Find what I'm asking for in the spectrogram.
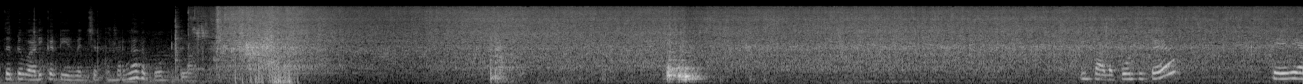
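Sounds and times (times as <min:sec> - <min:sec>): banana slices sizzling in oil: 0:02.0 - 0:13.0
knocks against pan: 0:06.6 - 0:07.2.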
